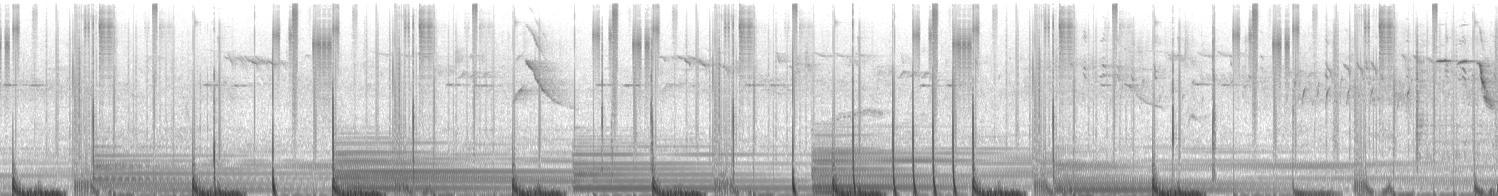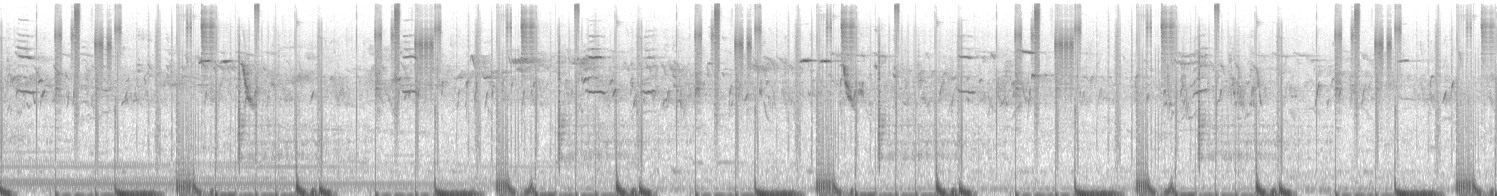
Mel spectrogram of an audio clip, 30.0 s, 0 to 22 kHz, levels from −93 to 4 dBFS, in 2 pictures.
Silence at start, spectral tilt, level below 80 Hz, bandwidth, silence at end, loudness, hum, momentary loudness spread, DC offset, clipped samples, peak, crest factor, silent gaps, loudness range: 0 s; -4 dB/octave; -38 dBFS; over 20 kHz; 0 s; -37 LUFS; none; 12 LU; under 0.1%; under 0.1%; -10 dBFS; 24 dB; none; 7 LU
